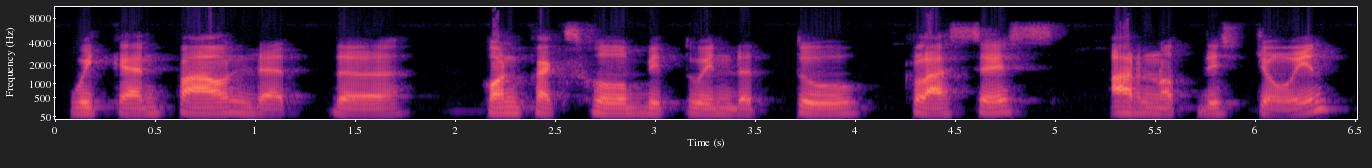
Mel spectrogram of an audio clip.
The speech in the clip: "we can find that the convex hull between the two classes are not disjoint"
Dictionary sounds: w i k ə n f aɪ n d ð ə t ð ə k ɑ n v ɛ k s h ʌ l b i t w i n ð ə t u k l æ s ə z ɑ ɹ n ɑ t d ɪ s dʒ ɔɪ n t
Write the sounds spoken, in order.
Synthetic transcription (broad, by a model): w i k ə n f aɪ n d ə t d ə k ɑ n f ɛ k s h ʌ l b i t w i n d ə t u k l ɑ s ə s ɑ ɹ n ɑ t d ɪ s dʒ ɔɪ n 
